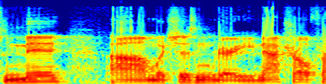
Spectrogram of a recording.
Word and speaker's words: MØ: some ikea furniture before her name is spelled mo with a little slash line through it so this would be pronounced with the end a nash at least where she's from with the sound do now this would result in her name being pronounced mid which isn't very natural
